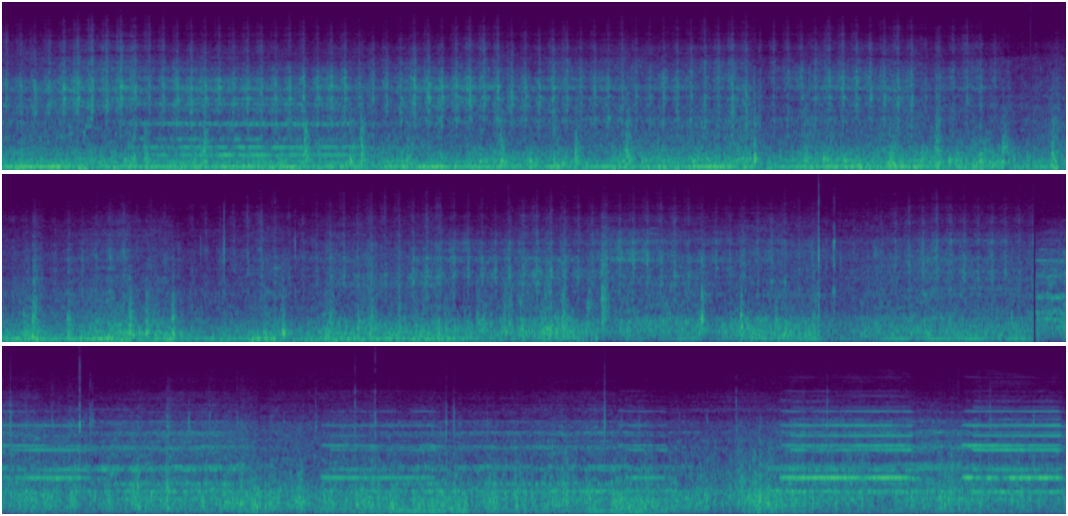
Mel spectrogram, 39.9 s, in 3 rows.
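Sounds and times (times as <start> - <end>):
wheels clicking over rail joints: 0.0 - 26.8
train coaches rumbling on track: 0.0 - 39.9.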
